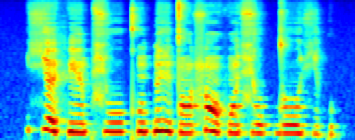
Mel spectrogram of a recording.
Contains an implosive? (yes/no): no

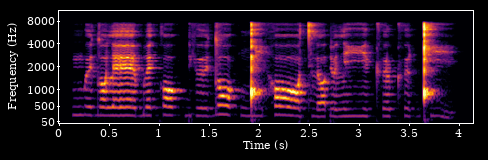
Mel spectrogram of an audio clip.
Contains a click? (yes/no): yes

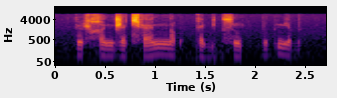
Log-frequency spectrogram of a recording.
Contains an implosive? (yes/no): no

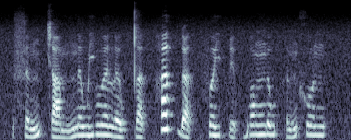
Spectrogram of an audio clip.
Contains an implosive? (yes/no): yes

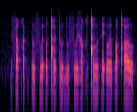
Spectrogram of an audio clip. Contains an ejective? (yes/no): yes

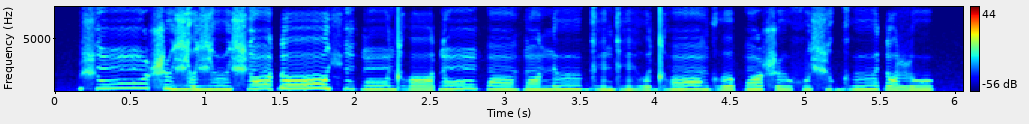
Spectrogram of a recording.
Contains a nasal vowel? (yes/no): yes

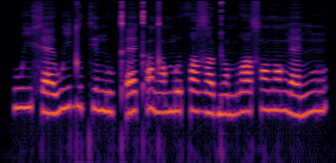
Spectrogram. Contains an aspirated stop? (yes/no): no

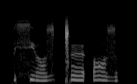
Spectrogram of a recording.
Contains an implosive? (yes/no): no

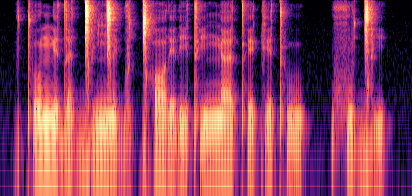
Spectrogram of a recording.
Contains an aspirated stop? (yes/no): yes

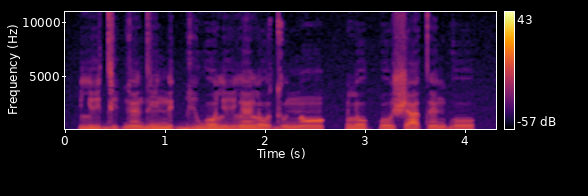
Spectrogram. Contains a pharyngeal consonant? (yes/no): no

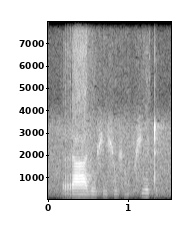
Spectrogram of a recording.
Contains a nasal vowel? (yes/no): no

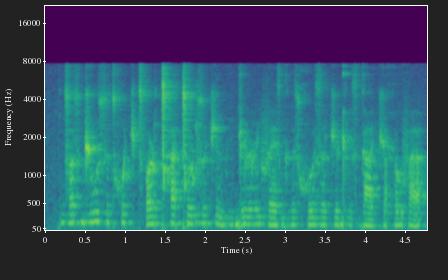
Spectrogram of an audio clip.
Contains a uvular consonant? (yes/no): yes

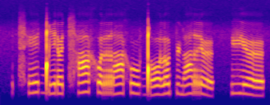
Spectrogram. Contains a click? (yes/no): yes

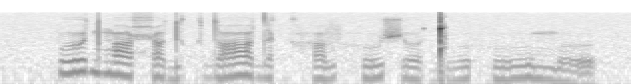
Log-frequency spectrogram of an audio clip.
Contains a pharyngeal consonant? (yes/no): yes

